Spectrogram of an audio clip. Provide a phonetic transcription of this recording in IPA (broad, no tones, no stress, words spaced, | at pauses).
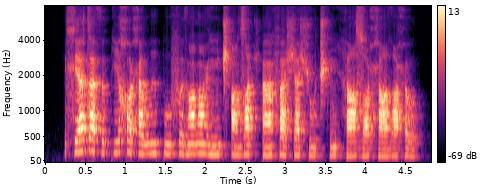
xʲadaθɵ kiχoħɐ βɨ pufɵðãðˤĩ ɣĩt͡ʃʼãzˤi t͡ʃʼãfaʃa ʃut͡ʃʼĩ ha zˤɵ ħaðˤiħo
